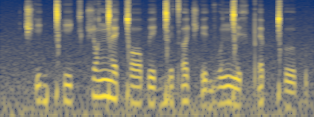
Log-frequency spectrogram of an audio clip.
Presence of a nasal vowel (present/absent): absent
